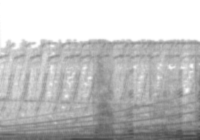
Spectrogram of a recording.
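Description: Cartoon sound effect: a long pitch glide rising steadily throughout, marking a character's leap upward, over background music.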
